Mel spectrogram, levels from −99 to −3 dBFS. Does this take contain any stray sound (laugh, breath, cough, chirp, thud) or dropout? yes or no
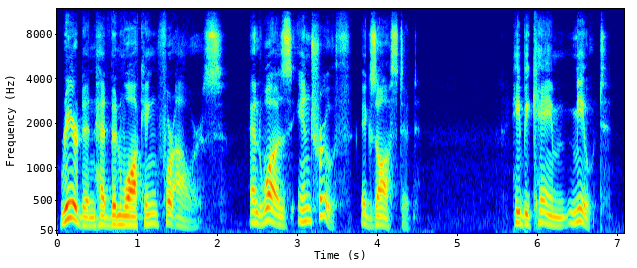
no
